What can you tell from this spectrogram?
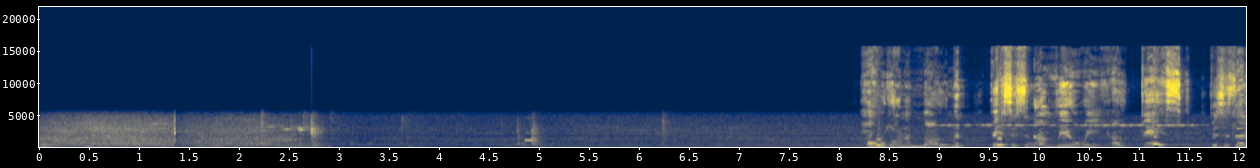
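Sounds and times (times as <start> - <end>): lift humming: 8.2 - 12.0
brief lift tone: 8.3 - 12.0.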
